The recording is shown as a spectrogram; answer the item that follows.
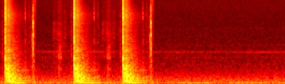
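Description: Three loud thumps about a second apart, each fading out quickly, followed by quiet room tone with a faint steady high-pitched hum.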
